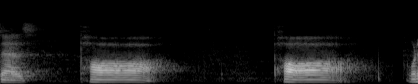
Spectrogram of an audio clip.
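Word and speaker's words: พอ: And when we put these two together, low plus long equals long midtone. So this is going to be pronounced as paw, paw.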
